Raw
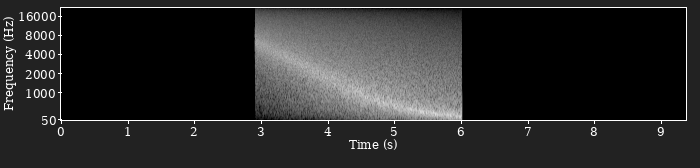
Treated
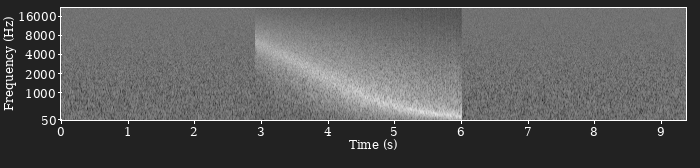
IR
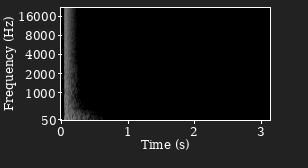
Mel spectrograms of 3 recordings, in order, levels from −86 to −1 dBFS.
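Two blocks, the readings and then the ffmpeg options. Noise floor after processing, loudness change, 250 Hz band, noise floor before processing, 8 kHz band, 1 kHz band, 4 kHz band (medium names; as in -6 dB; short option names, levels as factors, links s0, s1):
-27 dBFS, +0.5 dB, +3.5 dB, -80 dBFS, +6.5 dB, +4.0 dB, +4.5 dB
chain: -af "aeval=exprs='val(0)+0.5*0.1*sgn(val(0))':c=same,acrusher=bits=4:mode=log:mix=0:aa=0.000001,volume=1.12"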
